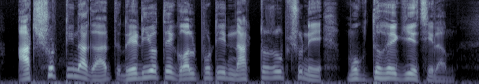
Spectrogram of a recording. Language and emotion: Bengali, neutral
